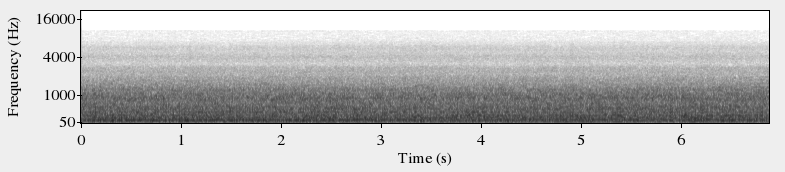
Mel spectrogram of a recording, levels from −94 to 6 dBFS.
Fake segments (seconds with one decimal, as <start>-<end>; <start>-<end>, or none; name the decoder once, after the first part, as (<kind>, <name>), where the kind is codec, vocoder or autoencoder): 0.0-3.6 (vocoder, Vocos); 4.4-6.9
